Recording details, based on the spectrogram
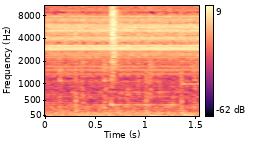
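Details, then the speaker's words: Dodge 300 Hemi: light, regular ticking about three per second over the engine rumble from the dash, fans off; began after pulling out of the garage, first mistaken for door chime, stopped when door closed; failing blend door actuator. "no clue what that is my fans are turned off and it started when i pulled the car out of the garage and i opened the door"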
